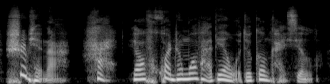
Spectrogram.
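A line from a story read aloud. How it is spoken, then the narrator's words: Muttering. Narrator (Chinese): 他嘴里还嘟囔着说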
